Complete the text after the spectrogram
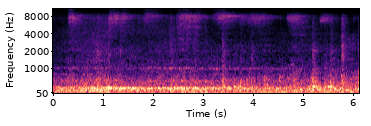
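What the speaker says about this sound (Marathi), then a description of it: "तब्बल अर्ध्या ते पाऊन तासानंतर ट्रेन आलेली आहे zero to one nine seven Jabalpur express" A loud, steady rumble of an express train arriving at a station close by, with rolling wheel noise and faint squeals, continuous throughout without talk.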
